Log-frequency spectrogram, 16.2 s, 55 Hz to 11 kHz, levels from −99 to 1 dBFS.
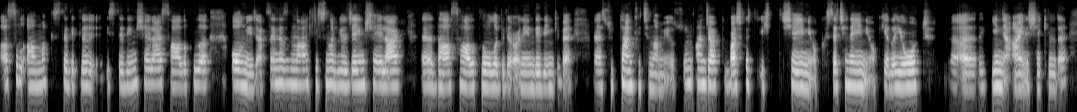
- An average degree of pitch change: No, narrow, 2.1 semitones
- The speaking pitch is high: Yes, high, 195 Hz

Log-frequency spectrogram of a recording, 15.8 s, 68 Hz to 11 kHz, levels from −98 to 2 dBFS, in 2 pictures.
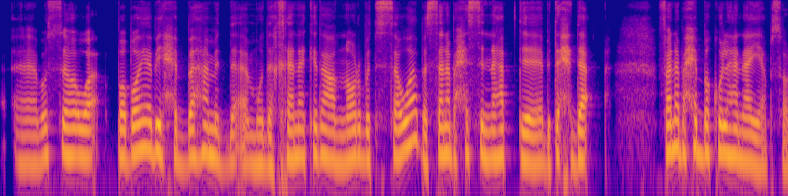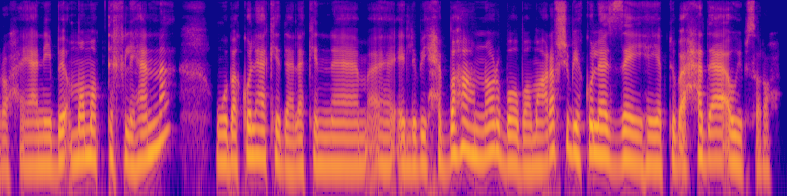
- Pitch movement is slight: No, average, 3.7 semitones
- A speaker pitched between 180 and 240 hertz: Yes, medium, 185 Hz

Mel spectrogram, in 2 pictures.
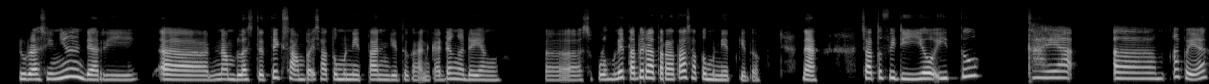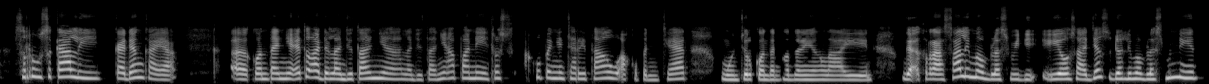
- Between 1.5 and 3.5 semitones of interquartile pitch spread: No, average, 4.1 semitones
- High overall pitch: Yes, very high, 250 Hz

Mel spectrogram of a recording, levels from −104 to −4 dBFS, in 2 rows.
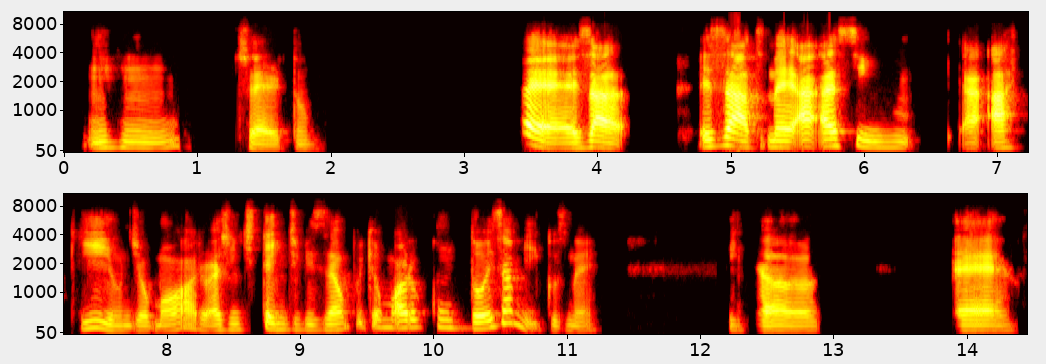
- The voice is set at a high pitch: No, low, 130 Hz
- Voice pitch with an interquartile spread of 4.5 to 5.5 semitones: Yes, average, 5.1 semitones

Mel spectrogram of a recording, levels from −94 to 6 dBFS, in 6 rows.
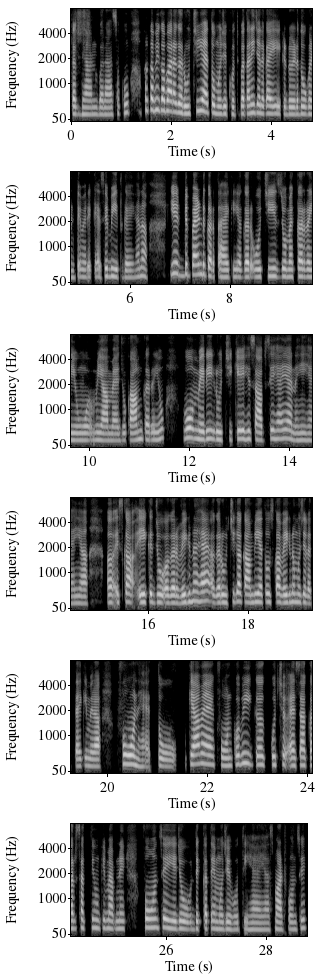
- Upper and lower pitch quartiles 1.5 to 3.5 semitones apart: Yes, average, 2.8 semitones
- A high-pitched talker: Yes, high, 205 Hz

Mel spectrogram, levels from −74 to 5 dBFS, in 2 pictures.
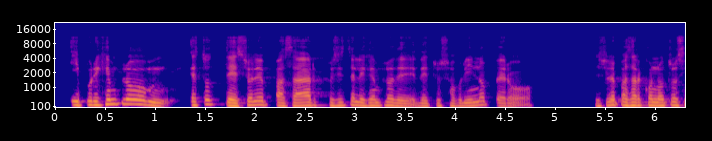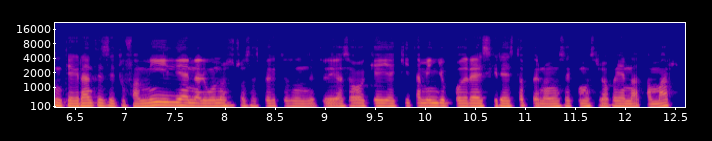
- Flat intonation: No, average, 3.0 semitones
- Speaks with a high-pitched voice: No, low, 130 Hz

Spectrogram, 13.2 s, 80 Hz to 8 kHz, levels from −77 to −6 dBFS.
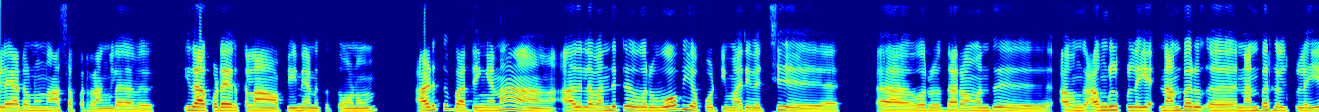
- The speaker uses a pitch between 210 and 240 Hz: Yes, high, 215 Hz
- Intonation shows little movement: Yes, narrow, 2.3 semitones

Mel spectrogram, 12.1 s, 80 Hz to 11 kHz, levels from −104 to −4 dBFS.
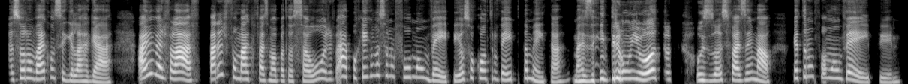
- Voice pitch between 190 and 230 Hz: No, very high, 275 Hz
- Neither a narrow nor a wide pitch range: No, wide, 6.3 semitones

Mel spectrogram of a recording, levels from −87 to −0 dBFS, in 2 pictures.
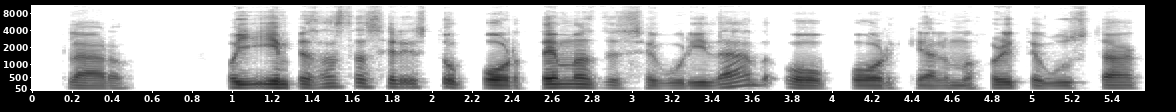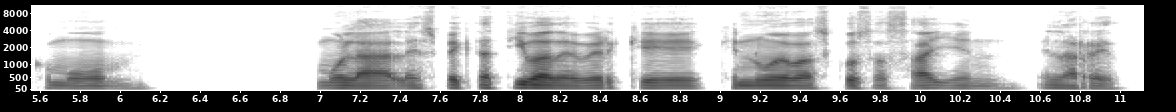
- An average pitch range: No, narrow, 1.4 semitones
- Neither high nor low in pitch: No, low, 100 Hz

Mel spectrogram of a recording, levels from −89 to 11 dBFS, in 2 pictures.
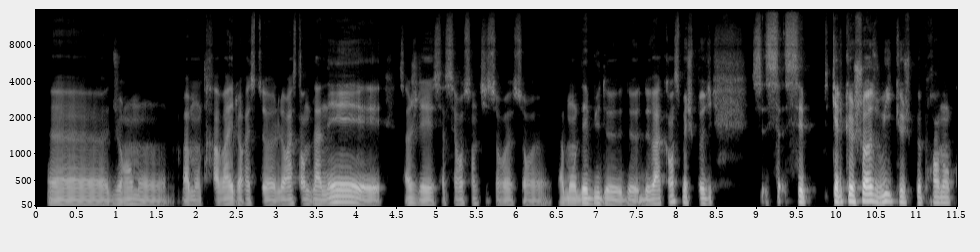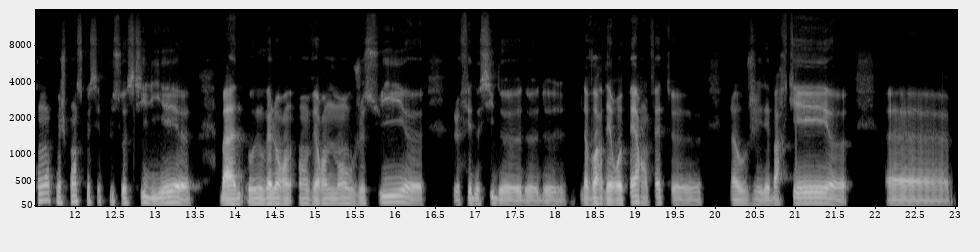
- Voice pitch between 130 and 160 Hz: No, very low, 80 Hz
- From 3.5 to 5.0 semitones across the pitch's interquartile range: Yes, average, 4.0 semitones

